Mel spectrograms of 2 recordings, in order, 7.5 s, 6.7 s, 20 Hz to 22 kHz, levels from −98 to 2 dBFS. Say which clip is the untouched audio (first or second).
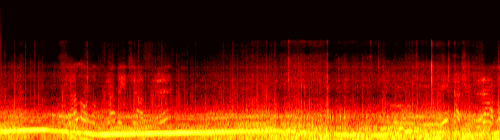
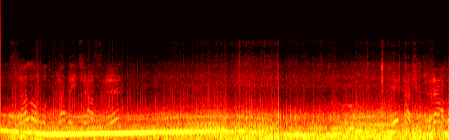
second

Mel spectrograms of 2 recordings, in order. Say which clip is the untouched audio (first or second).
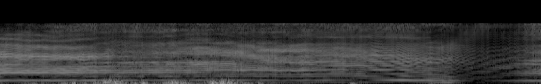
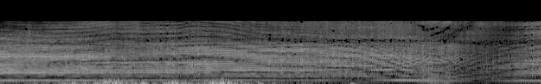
second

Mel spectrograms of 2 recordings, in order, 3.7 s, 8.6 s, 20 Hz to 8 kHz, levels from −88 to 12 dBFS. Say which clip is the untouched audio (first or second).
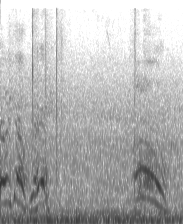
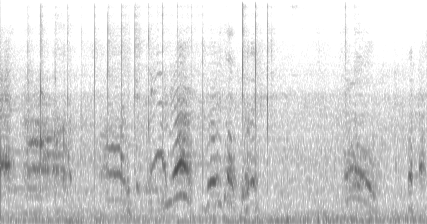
first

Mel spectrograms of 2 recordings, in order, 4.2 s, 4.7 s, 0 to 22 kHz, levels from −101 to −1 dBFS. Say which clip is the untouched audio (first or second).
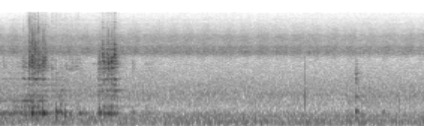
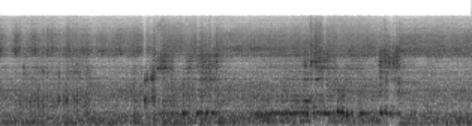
first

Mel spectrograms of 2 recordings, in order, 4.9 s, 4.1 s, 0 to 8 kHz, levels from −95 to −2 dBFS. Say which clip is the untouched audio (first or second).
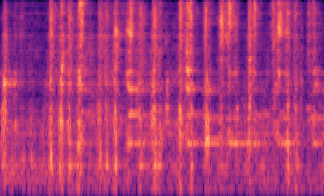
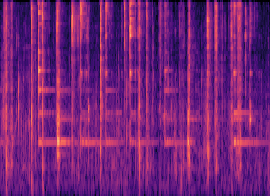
second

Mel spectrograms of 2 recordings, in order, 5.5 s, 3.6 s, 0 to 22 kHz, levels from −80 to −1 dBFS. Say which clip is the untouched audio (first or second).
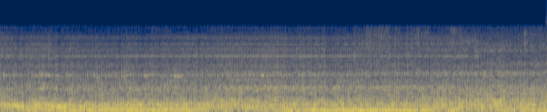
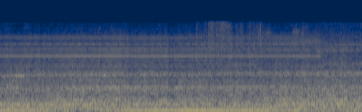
second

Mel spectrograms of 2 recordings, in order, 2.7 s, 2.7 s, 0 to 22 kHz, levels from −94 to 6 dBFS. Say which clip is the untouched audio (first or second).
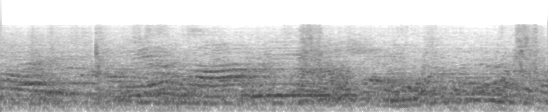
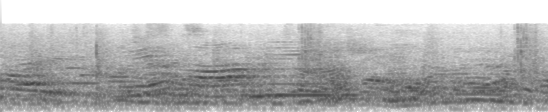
second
